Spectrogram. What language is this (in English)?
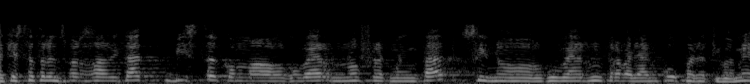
Catalan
